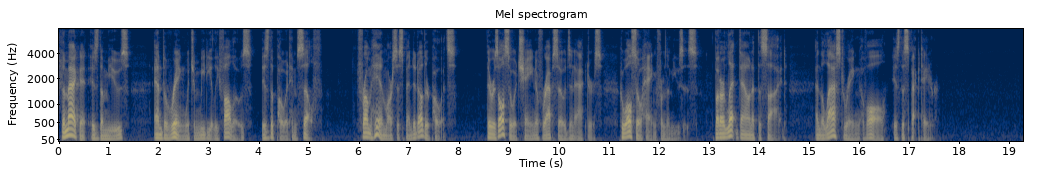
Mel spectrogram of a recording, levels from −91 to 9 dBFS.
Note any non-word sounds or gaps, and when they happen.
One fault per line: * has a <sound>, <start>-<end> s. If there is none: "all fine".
all fine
